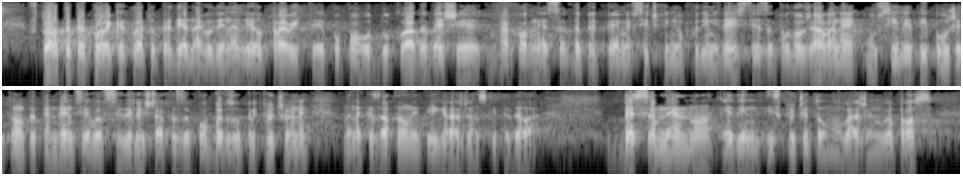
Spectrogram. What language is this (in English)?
Bulgarian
